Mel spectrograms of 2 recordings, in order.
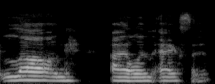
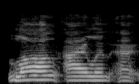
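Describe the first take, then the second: First: Long Island accent. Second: Said in the usual way. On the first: Shown as a demonstration. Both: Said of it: "some of my Long Island accent".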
